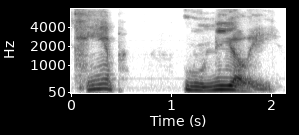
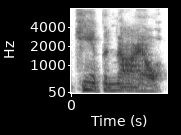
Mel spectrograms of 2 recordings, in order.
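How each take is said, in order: First: The name is said differently from its spelling. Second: The name is said the way it is spelled. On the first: "but I think it's" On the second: "it looks like it's supposed to be"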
